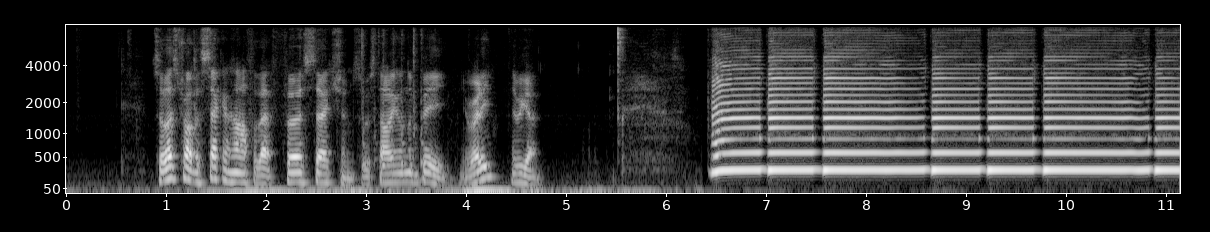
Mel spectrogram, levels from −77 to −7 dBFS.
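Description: Nothing goes wrong anywhere in the clip; the sound simply comes over a WebRTC call path, with the codec's band limit leaving nothing above 8 kHz, which fits a wideband call codec such as G.722.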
